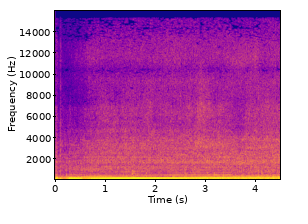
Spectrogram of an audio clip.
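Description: Car engine droning at a steady, nearly unchanging pitch, with road and wind noise, heard from inside a moving car.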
